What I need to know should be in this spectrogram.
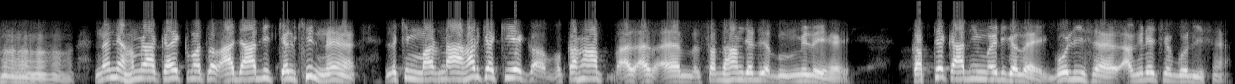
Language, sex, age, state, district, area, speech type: Maithili, male, 60+, Bihar, Samastipur, urban, conversation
